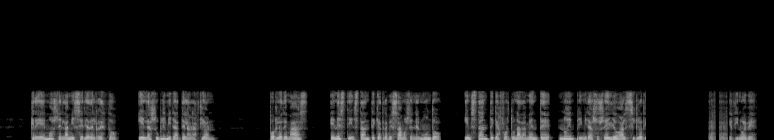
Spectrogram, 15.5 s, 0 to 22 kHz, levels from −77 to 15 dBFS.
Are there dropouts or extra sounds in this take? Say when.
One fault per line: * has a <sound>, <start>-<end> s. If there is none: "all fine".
* has a laugh, 14.2-14.6 s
